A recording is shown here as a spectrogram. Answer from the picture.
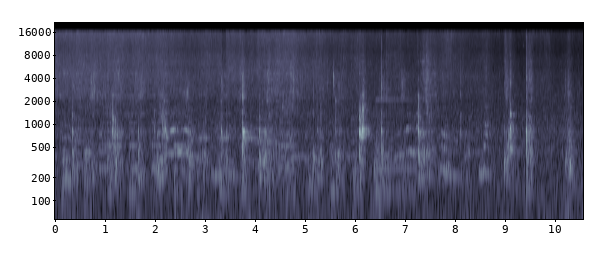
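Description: Chopped chicken feet sizzling as they fry in oil with masala in a pan, cooked dry without water, while a spoon stirs them and knocks against the pan several times. The sizzle dies down toward the end.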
